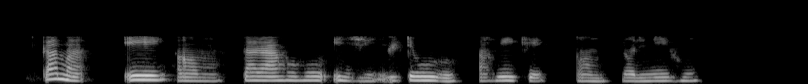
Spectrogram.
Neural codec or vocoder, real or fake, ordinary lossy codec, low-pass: codec, 16 kHz, 4 kbps, FunCodec, trained on Chinese and English, 50 frames a second; fake; none; 3.6 kHz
